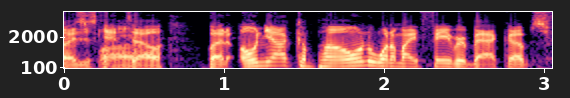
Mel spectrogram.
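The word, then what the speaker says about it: Onyankopon: I like how they say it in the anime if you watch the dub. Oh, yeah? It's Onya Capone.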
